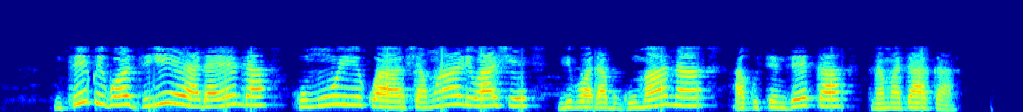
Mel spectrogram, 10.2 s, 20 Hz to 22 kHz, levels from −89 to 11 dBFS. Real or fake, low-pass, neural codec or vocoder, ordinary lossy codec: real; 7.2 kHz; none; AAC, 16 kbps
